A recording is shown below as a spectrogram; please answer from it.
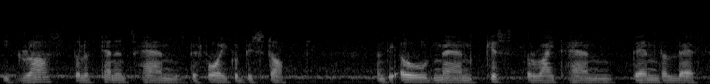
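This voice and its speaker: Brief: male narrator, very low voice, grave measured delivery, dull hissy old broadcast. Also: level tone. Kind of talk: scripted radio drama narration. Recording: dull old radio recording with hiss.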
